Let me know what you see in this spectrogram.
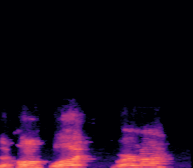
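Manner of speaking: put-on confused, bewildered mumbling. Mocking a man, the speaker acts out his words: mock-confused mumble. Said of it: "You got to mumble, look at the floor, look confused".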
